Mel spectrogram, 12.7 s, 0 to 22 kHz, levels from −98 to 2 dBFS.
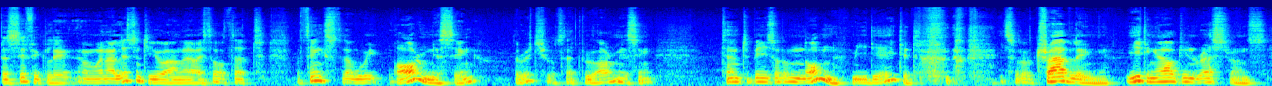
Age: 60-79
